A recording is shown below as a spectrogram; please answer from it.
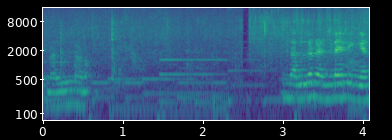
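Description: Chicken pieces in a thick masala sizzling in a frying pan as they are stirred with a spatula. Background music with a regular beat and a singing voice plays over it, loudest near the end.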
